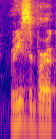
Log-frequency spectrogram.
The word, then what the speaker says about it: Rieseberg: How do you pronounce it correctly? I lived in Germany for a while, and it would be Rieseberg, I think. It's a funny question. I've been in the Silicon Valley for like 13 years now, and I never really figured out how I really want people to pronounce it. Rieseberg works fine, but I'll take anything.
